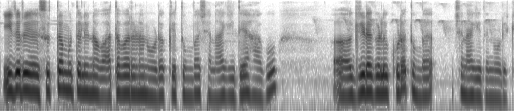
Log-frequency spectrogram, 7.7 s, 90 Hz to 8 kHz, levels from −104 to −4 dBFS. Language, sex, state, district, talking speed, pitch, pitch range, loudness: Kannada, female, Karnataka, Bellary, 110 wpm, 185 Hz, 170-195 Hz, -28 LUFS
